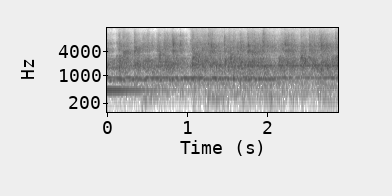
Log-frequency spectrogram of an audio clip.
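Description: Applause and acclamations from a church congregation during a worship service, a dense steady wash of clapping with a sustained held tone running underneath throughout.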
